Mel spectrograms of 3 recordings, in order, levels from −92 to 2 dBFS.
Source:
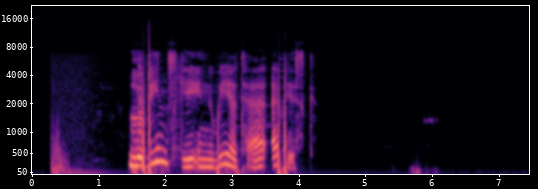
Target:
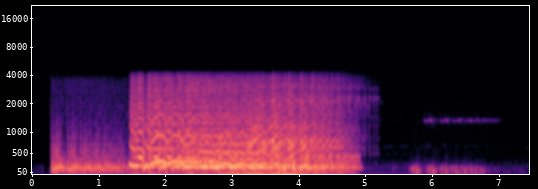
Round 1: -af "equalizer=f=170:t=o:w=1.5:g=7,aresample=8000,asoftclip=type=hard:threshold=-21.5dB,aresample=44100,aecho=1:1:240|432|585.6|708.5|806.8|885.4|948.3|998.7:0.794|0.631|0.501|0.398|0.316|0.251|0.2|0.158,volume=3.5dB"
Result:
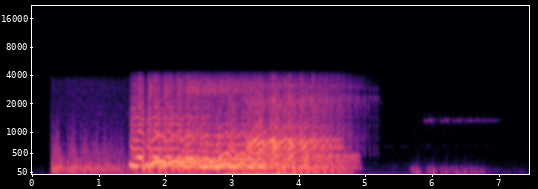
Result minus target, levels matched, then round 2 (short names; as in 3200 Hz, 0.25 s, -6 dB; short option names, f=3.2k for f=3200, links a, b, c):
125 Hz band -3.5 dB
-af "equalizer=f=170:t=o:w=1.5:g=17,aresample=8000,asoftclip=type=hard:threshold=-21.5dB,aresample=44100,aecho=1:1:240|432|585.6|708.5|806.8|885.4|948.3|998.7:0.794|0.631|0.501|0.398|0.316|0.251|0.2|0.158,volume=3.5dB"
